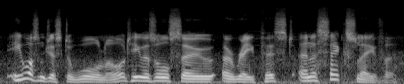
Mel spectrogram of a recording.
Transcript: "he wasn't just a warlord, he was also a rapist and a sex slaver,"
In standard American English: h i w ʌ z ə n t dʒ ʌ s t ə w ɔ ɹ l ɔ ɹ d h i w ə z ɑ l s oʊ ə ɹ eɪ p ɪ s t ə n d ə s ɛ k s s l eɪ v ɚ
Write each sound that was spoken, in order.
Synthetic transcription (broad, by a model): h i w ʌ z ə n dʒ ʌ s t ə w ɔ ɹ l ɔ ɹ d h i w ə z ɑ l s oʊ ə ɹ eɪ p ɪ s t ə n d ə s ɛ k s s l eɪ v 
